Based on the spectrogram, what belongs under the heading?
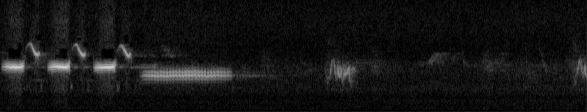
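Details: Common starling song: three quick bright high double notes, then a sustained flat, slightly buzzy tone of about half a second, followed by a few soft short chirps after a pause.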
